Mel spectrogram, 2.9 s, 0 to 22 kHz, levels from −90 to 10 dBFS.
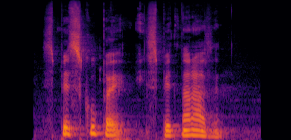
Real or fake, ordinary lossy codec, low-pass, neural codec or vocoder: fake; none; none; vocoder, 44.1 kHz, 128 mel bands every 512 samples, BigVGAN v2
